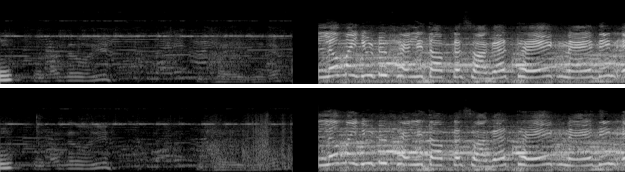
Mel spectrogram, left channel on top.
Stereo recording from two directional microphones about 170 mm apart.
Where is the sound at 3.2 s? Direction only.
10° right (ahead or behind).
